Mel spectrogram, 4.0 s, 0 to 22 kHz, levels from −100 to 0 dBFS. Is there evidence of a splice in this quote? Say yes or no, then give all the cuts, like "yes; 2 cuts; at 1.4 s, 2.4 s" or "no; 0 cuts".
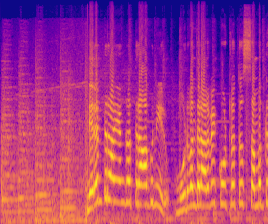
yes; 1 cut; at 1.2 s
